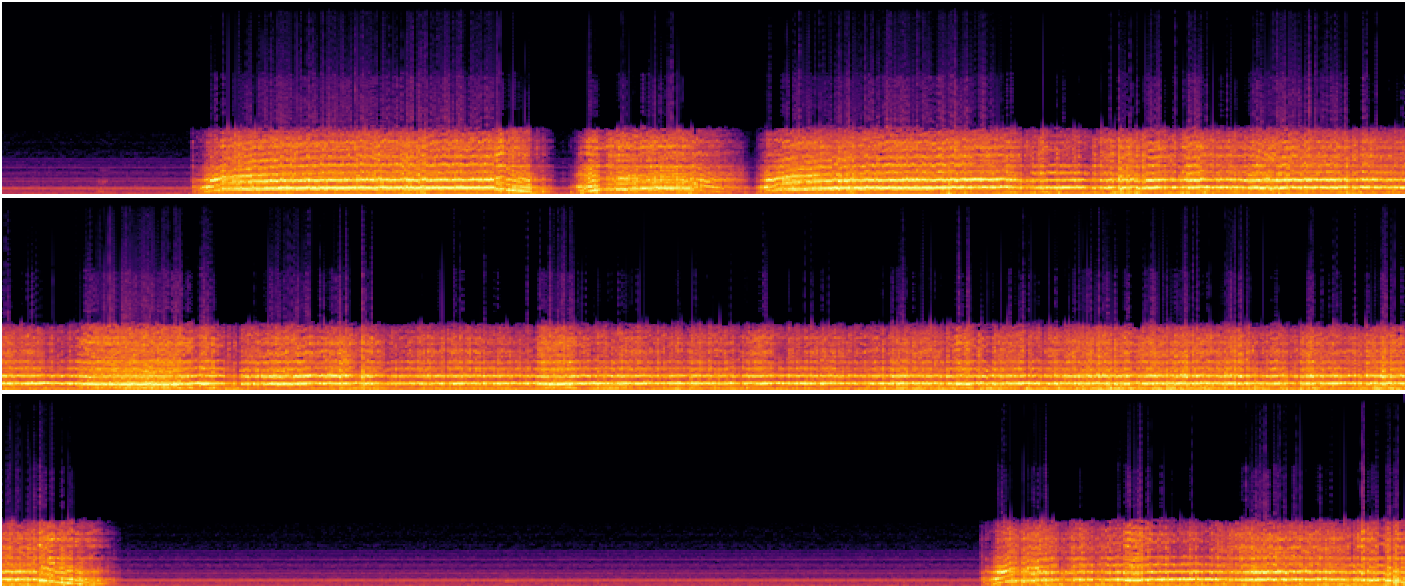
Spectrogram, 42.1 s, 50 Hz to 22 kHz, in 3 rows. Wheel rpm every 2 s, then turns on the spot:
0, 160, 140, 110, 190, 230, 230, 230, 220, 230, 230, 230, 230, 230, 110, 0, 0, 0, 0, 180, 220.
none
